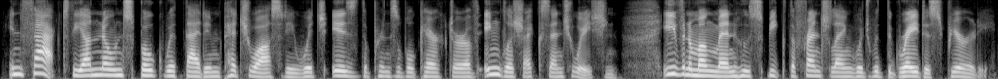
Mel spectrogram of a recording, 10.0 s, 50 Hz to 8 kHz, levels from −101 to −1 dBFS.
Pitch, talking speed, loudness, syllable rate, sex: 170 Hz, 170 wpm, -19 LUFS, 5.3 syllables/s, female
